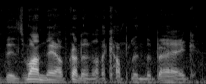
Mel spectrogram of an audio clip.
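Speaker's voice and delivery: usual speaking voice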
